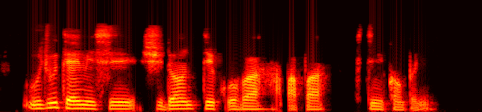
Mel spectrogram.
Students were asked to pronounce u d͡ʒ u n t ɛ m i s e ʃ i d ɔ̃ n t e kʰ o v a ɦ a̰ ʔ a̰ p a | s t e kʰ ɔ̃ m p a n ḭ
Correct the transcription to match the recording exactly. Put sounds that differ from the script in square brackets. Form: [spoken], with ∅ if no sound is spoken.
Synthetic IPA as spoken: u d͡ʒ u [∅] t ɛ m i s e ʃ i d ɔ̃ n t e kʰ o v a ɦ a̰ [p] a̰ p a | s t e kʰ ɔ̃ m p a n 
